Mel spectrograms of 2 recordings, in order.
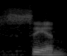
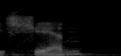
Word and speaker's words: Shin: That Emma, she has already shared her testimony in Macau, and not too many days from now, Joey Shin, her name is, we say in English, Sin, but actually in Mandarin Chinese, you say Shin, is how you say it in Chinese.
